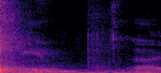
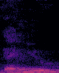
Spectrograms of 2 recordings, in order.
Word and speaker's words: Vu: again first name is V uh it's pronounced Vu not venu or hey you um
